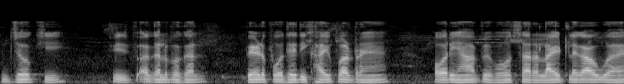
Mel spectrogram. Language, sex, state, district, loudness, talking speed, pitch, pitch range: Hindi, male, Jharkhand, Deoghar, -19 LUFS, 180 wpm, 110 Hz, 105-115 Hz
